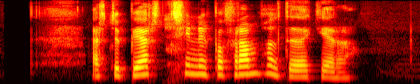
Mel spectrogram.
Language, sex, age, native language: Icelandic, female, 40-49, Icelandic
